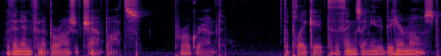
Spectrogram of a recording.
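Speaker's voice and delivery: soft, half-whispered dramatic confession; quiet, brooding reveal with heavy pauses; hushed dark monologue. Acted. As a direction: let it sink into a hush. Mock-dramatic conspiracy monologue.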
